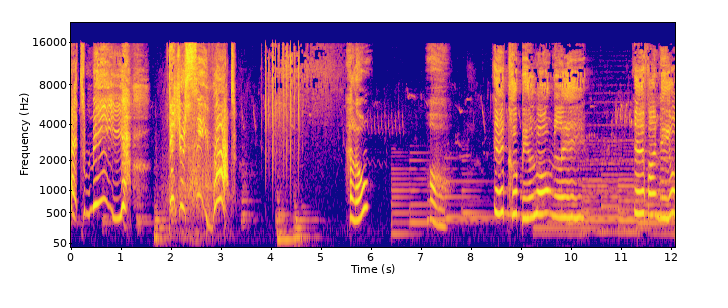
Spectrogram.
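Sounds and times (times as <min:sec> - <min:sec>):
quick run of small ticks: 0:03.7 - 0:05.2.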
